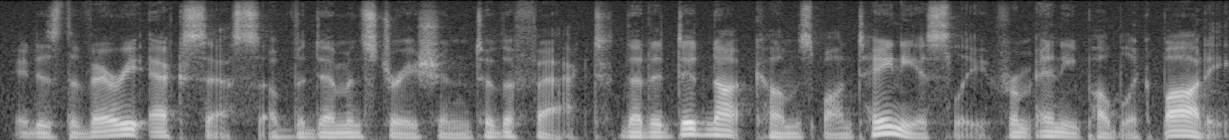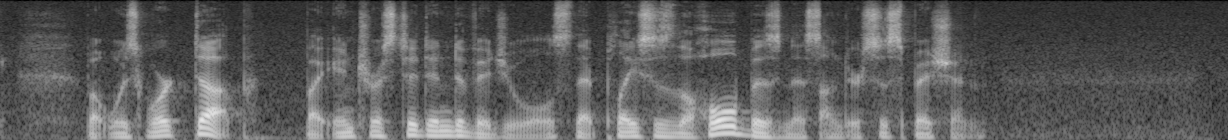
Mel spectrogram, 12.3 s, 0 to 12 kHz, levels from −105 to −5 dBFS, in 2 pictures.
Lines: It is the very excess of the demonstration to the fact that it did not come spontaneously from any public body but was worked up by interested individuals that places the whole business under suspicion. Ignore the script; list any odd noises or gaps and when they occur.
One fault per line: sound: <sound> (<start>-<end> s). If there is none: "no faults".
no faults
